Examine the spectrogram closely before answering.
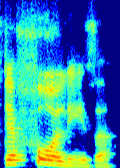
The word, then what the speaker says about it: Der Vorleser: It's der Vorleser. So again, the emphasis is on the first syllable.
